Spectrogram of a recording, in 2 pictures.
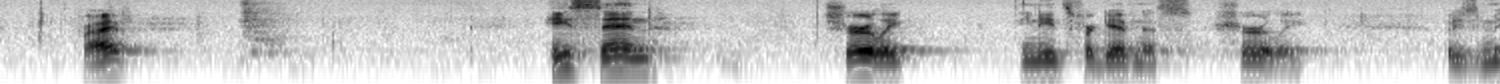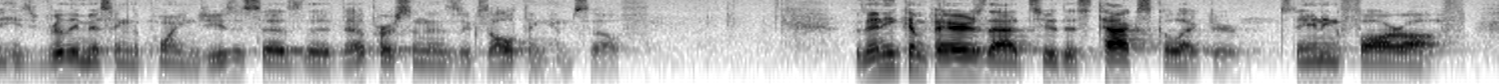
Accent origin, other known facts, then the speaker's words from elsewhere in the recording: United States; accent: American; I think that's how you say it, how I say it, nakeh, with my American accent.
